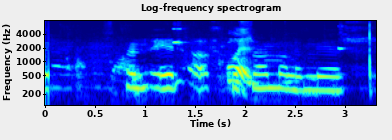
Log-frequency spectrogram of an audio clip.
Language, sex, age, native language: Icelandic, male, 11, Icelandic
